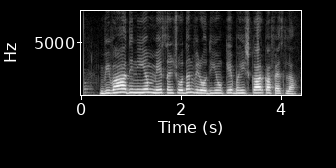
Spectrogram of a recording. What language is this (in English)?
Hindi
